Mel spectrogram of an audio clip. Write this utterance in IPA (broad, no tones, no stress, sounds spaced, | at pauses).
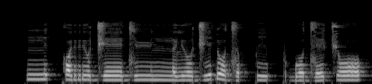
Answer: nː i kː ɔ rʲ o d͡ʒ eː d͡z yː nː ə lʲ oː d͡ʒ i ɗ o d͡z ə pː iː pː ə ɡ͡b o d͡z e t͡ʃ o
